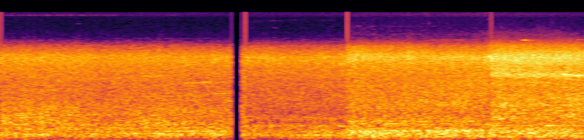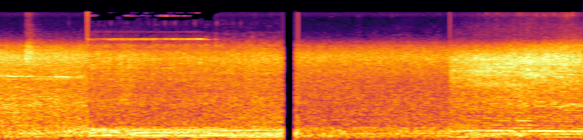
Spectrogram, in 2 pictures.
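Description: City traffic rumbles below.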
